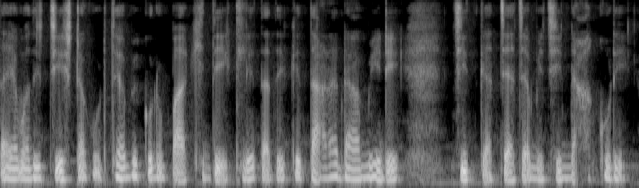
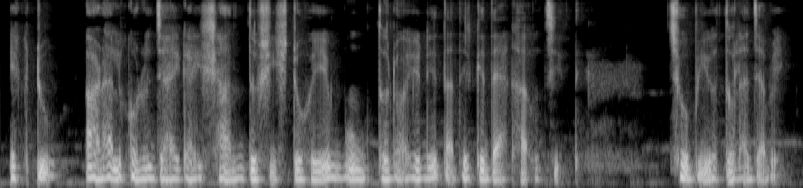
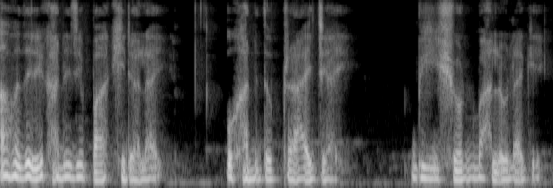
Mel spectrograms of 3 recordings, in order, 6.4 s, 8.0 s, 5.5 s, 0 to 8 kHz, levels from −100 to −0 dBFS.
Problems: background sounds at intervals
